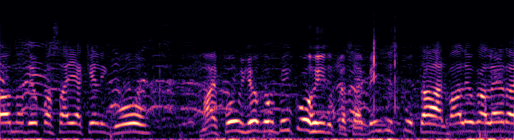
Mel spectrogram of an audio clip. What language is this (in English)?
Portuguese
